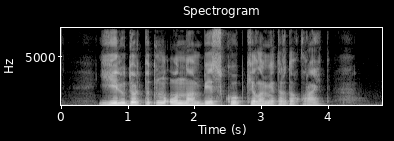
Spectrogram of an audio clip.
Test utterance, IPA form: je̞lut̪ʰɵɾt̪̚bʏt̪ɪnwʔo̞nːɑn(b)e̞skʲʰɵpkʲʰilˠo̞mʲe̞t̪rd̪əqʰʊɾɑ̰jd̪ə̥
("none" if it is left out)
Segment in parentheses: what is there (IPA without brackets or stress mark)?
b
